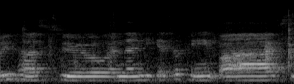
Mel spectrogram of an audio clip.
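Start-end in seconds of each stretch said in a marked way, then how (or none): none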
